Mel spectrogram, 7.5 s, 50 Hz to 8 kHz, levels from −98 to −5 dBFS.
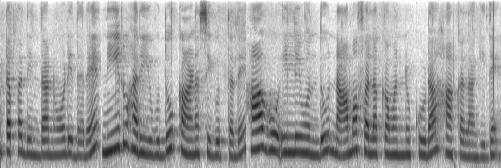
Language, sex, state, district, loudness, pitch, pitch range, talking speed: Kannada, male, Karnataka, Mysore, -27 LUFS, 225 Hz, 215-255 Hz, 95 wpm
